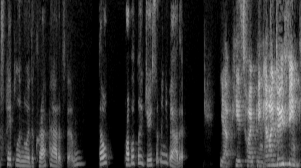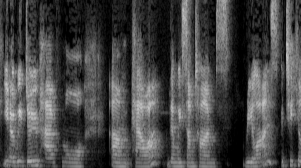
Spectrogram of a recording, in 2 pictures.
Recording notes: the audio from an online Town Hall Meeting conducted by parent advocacy group The Parenthood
